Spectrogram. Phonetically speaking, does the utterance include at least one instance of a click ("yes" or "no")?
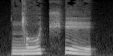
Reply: yes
